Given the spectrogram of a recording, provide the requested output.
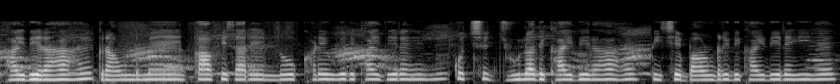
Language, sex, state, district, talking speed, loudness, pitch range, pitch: Hindi, female, Bihar, East Champaran, 195 wpm, -17 LUFS, 225-235 Hz, 230 Hz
